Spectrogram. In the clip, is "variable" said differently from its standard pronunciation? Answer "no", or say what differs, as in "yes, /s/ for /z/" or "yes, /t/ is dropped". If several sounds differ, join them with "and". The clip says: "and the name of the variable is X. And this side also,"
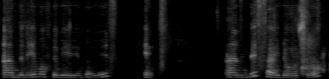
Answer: no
